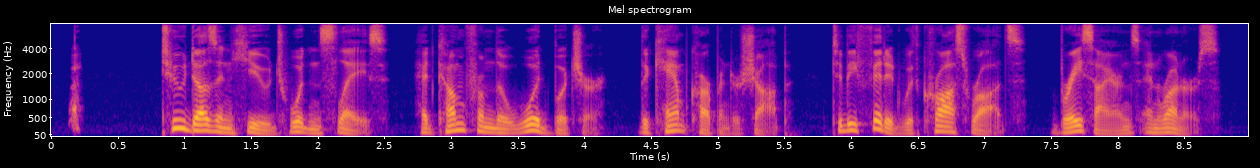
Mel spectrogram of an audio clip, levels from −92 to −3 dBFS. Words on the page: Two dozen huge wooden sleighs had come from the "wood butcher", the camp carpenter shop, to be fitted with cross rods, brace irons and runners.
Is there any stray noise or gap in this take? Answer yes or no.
yes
